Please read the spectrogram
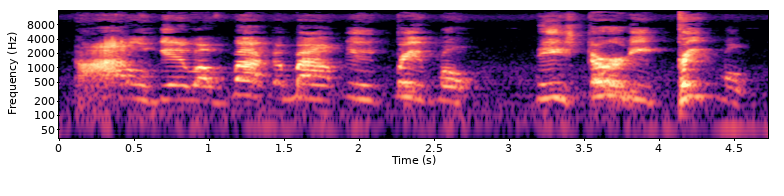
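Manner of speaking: high, strained mock rant; imitating son's rant. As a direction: squeak out the son's tirade. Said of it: "he went off on the family".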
